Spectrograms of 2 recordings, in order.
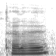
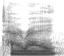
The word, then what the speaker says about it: Tede: Here's Tede. It kind of kills me when some people pronounce it like Tere.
